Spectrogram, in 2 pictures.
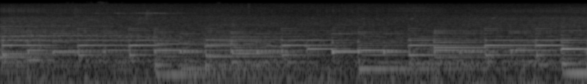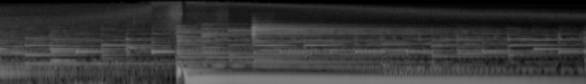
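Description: An instrumental song intro with layered sustained chords and a washy texture, swelling into a rising sweep before the full band drops in with deep bass and bright synths. No vocals yet.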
